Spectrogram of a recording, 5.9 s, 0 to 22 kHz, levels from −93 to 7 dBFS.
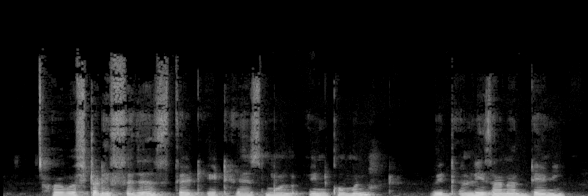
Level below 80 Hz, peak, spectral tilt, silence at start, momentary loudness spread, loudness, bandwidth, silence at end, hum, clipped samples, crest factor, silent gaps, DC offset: -50 dBFS; -2 dBFS; -7.5 dB/octave; 0.4 s; 7 LU; -19 LUFS; 16 kHz; 0.25 s; none; under 0.1%; 16 dB; none; under 0.1%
